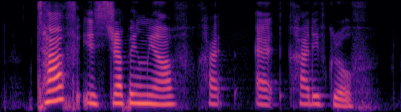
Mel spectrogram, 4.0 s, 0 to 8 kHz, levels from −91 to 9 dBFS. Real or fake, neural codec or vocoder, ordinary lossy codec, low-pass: real; none; none; none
